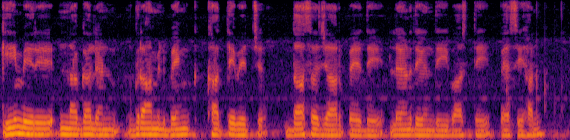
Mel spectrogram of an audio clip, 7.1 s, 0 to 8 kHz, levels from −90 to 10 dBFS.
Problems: background sounds at intervals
